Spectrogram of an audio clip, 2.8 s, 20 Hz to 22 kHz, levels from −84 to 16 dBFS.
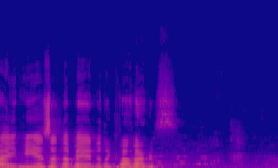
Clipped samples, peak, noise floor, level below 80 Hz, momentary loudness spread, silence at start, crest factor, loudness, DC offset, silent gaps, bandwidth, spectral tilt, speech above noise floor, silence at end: under 0.1%; -18 dBFS; -56 dBFS; -56 dBFS; 22 LU; 0 s; 18 dB; -34 LUFS; under 0.1%; none; 15.5 kHz; -4.5 dB/octave; 22 dB; 0 s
